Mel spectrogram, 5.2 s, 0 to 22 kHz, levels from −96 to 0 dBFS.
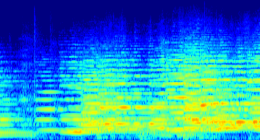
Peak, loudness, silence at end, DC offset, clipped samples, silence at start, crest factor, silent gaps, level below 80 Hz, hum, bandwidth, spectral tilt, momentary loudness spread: -14 dBFS; -28 LUFS; 0 s; under 0.1%; under 0.1%; 0 s; 16 dB; none; -68 dBFS; none; 13 kHz; -4 dB/octave; 17 LU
